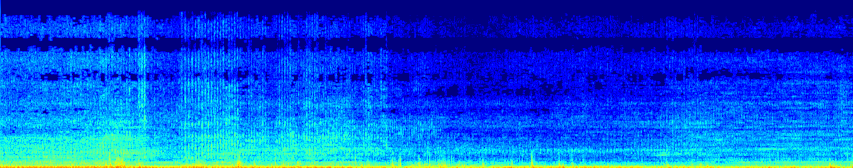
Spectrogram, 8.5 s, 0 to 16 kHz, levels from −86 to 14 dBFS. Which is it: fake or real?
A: real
